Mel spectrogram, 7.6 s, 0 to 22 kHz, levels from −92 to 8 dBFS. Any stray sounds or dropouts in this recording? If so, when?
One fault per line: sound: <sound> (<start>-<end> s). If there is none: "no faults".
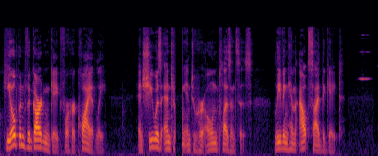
sound: dropout (3.5-3.6 s)
sound: squeak (7.1-7.5 s)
